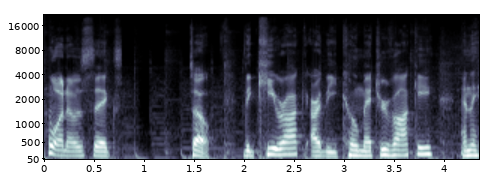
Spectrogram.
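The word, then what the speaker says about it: Keerakh: Place your bets on how it's pronounced. I'm thinking Krock. I think it's got to be Krock. Krock. K E E R A K8. It is Krock.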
